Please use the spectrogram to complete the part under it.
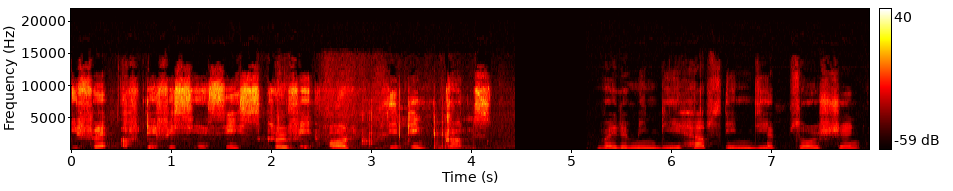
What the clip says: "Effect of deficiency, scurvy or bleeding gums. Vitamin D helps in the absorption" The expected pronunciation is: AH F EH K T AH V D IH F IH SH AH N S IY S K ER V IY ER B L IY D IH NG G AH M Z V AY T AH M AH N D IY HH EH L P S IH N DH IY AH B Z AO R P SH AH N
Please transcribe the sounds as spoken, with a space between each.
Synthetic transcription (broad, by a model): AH F EH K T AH F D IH F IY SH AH N S IY S K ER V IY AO L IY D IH NG G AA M S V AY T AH M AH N D IY HH EH L P S IH N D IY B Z AO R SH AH N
